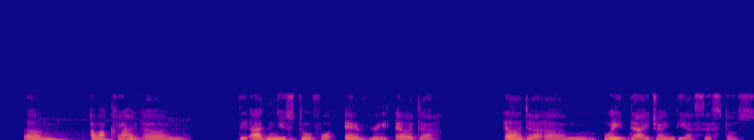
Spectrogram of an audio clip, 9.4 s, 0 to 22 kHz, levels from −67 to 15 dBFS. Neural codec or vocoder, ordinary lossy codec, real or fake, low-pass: codec, 16 kHz, 8 kbps, FunCodec, trained on LibriTTS, 25 frames a second; none; fake; 7.2 kHz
